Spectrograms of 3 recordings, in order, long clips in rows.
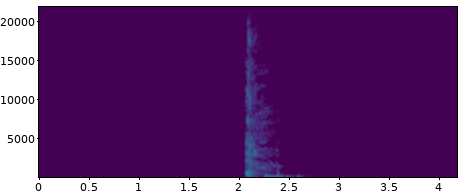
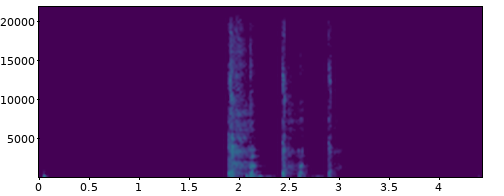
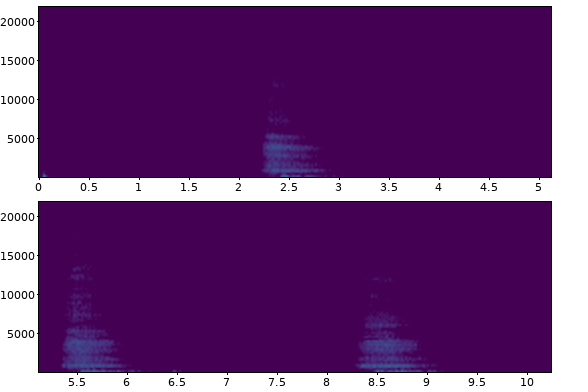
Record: {"cough_length": "4.2 s", "cough_amplitude": 1134, "cough_signal_mean_std_ratio": 0.23, "three_cough_length": "4.4 s", "three_cough_amplitude": 1471, "three_cough_signal_mean_std_ratio": 0.28, "exhalation_length": "10.2 s", "exhalation_amplitude": 575, "exhalation_signal_mean_std_ratio": 0.36, "survey_phase": "beta (2021-08-13 to 2022-03-07)", "age": "18-44", "gender": "Female", "wearing_mask": "No", "symptom_none": true, "smoker_status": "Never smoked", "respiratory_condition_asthma": false, "respiratory_condition_other": false, "recruitment_source": "REACT", "submission_delay": "1 day", "covid_test_result": "Negative", "covid_test_method": "RT-qPCR", "influenza_a_test_result": "Negative", "influenza_b_test_result": "Negative"}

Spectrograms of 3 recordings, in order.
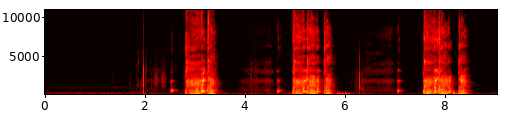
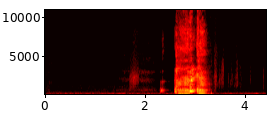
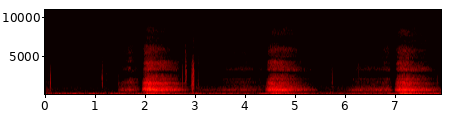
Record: {"three_cough_length": "9.0 s", "three_cough_amplitude": 7646, "three_cough_signal_mean_std_ratio": 0.41, "cough_length": "4.4 s", "cough_amplitude": 10928, "cough_signal_mean_std_ratio": 0.27, "exhalation_length": "7.9 s", "exhalation_amplitude": 548, "exhalation_signal_mean_std_ratio": 0.67, "survey_phase": "beta (2021-08-13 to 2022-03-07)", "age": "18-44", "gender": "Female", "wearing_mask": "No", "symptom_cough_any": true, "symptom_runny_or_blocked_nose": true, "symptom_shortness_of_breath": true, "symptom_sore_throat": true, "symptom_abdominal_pain": true, "symptom_diarrhoea": true, "symptom_fatigue": true, "symptom_fever_high_temperature": true, "symptom_headache": true, "smoker_status": "Never smoked", "respiratory_condition_asthma": false, "respiratory_condition_other": false, "recruitment_source": "Test and Trace", "submission_delay": "2 days", "covid_test_result": "Positive", "covid_test_method": "LFT"}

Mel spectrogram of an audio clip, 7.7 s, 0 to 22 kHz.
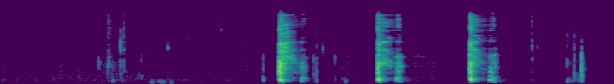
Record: {"three_cough_length": "7.7 s", "three_cough_amplitude": 28802, "three_cough_signal_mean_std_ratio": 0.16, "survey_phase": "alpha (2021-03-01 to 2021-08-12)", "age": "65+", "gender": "Male", "wearing_mask": "No", "symptom_none": true, "smoker_status": "Never smoked", "respiratory_condition_asthma": false, "respiratory_condition_other": false, "recruitment_source": "REACT", "submission_delay": "1 day", "covid_test_result": "Negative", "covid_test_method": "RT-qPCR"}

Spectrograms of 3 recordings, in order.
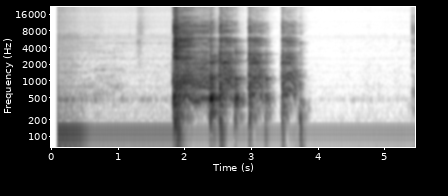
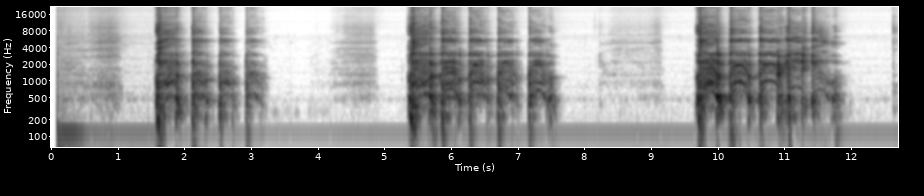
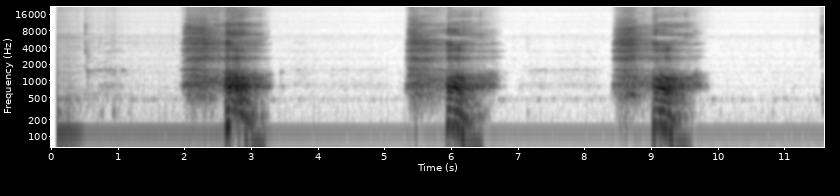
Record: {"cough_length": "5.5 s", "cough_amplitude": 32768, "cough_signal_mean_std_ratio": 0.36, "three_cough_length": "12.7 s", "three_cough_amplitude": 32768, "three_cough_signal_mean_std_ratio": 0.46, "exhalation_length": "11.6 s", "exhalation_amplitude": 32767, "exhalation_signal_mean_std_ratio": 0.39, "survey_phase": "beta (2021-08-13 to 2022-03-07)", "age": "65+", "gender": "Male", "wearing_mask": "No", "symptom_sore_throat": true, "symptom_fatigue": true, "symptom_fever_high_temperature": true, "symptom_onset": "3 days", "smoker_status": "Never smoked", "respiratory_condition_asthma": false, "respiratory_condition_other": false, "recruitment_source": "Test and Trace", "submission_delay": "2 days", "covid_test_result": "Positive", "covid_test_method": "RT-qPCR", "covid_ct_value": 14.9, "covid_ct_gene": "ORF1ab gene", "covid_ct_mean": 15.2, "covid_viral_load": "10000000 copies/ml", "covid_viral_load_category": "High viral load (>1M copies/ml)"}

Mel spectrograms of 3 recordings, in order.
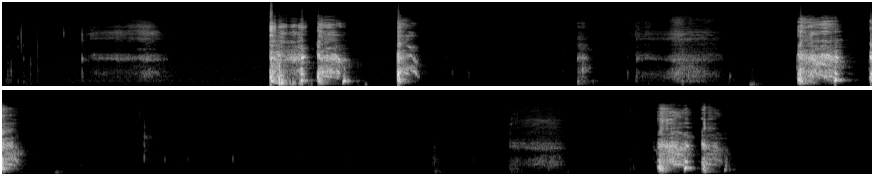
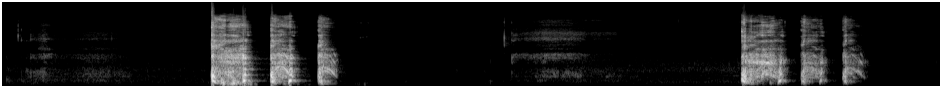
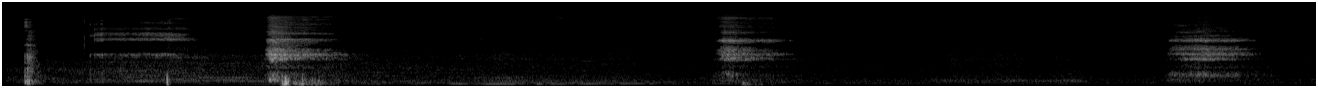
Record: {"three_cough_length": "17.4 s", "three_cough_amplitude": 32768, "three_cough_signal_mean_std_ratio": 0.25, "cough_length": "9.4 s", "cough_amplitude": 32768, "cough_signal_mean_std_ratio": 0.29, "exhalation_length": "13.1 s", "exhalation_amplitude": 6296, "exhalation_signal_mean_std_ratio": 0.39, "survey_phase": "alpha (2021-03-01 to 2021-08-12)", "age": "18-44", "gender": "Male", "wearing_mask": "No", "symptom_diarrhoea": true, "symptom_fatigue": true, "symptom_onset": "3 days", "smoker_status": "Never smoked", "respiratory_condition_asthma": false, "respiratory_condition_other": false, "recruitment_source": "Test and Trace", "submission_delay": "1 day", "covid_test_result": "Positive", "covid_test_method": "RT-qPCR", "covid_ct_value": 22.7, "covid_ct_gene": "ORF1ab gene", "covid_ct_mean": 23.3, "covid_viral_load": "23000 copies/ml", "covid_viral_load_category": "Low viral load (10K-1M copies/ml)"}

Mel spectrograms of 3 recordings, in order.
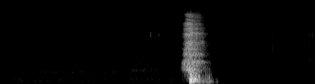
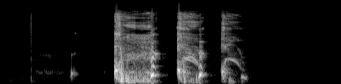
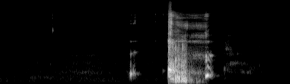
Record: {"exhalation_length": "3.2 s", "exhalation_amplitude": 32768, "exhalation_signal_mean_std_ratio": 0.16, "three_cough_length": "3.4 s", "three_cough_amplitude": 32768, "three_cough_signal_mean_std_ratio": 0.31, "cough_length": "2.9 s", "cough_amplitude": 32768, "cough_signal_mean_std_ratio": 0.23, "survey_phase": "beta (2021-08-13 to 2022-03-07)", "age": "18-44", "gender": "Female", "wearing_mask": "No", "symptom_cough_any": true, "symptom_runny_or_blocked_nose": true, "symptom_sore_throat": true, "symptom_abdominal_pain": true, "symptom_diarrhoea": true, "symptom_fatigue": true, "symptom_headache": true, "smoker_status": "Ex-smoker", "respiratory_condition_asthma": false, "respiratory_condition_other": false, "recruitment_source": "Test and Trace", "submission_delay": "1 day", "covid_test_result": "Positive", "covid_test_method": "RT-qPCR"}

